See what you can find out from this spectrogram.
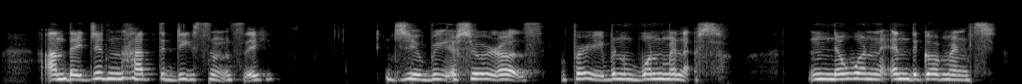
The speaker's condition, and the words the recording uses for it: Ataxia. But for me it's major. I'm losing my speech, I'm losing my swallow, I'm losing my mobility.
